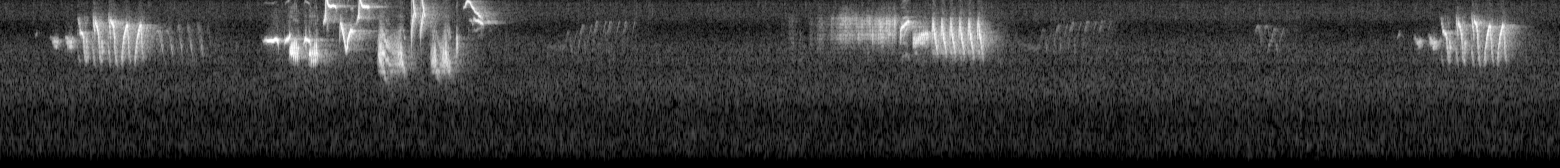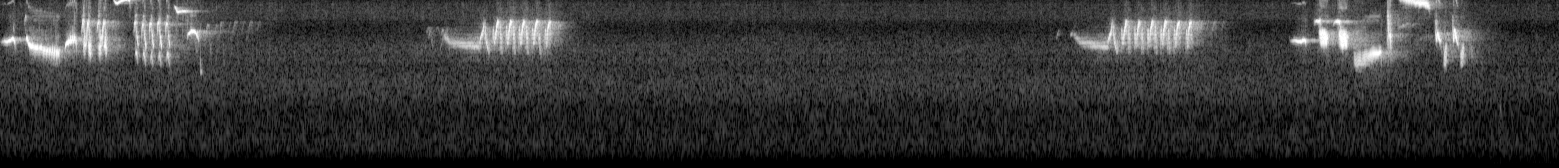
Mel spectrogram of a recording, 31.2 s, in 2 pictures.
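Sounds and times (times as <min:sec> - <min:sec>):
faint low hiss: 0:00.0 - 0:31.1
Phoenicurus phoenicurus song: 0:00.5 - 0:05.0, 0:08.1 - 0:11.0, 0:14.2 - 0:18.0, 0:19.9 - 0:21.3, 0:26.3 - 0:27.8, 0:28.5 - 0:30.5.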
